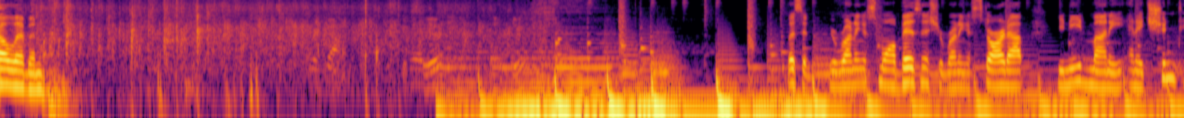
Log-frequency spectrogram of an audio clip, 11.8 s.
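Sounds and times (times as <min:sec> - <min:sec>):
speech: 0:00.0 - 0:00.7, 0:07.9 - 0:11.8
audience applause for a startup CEO's interview: 0:00.0 - 0:05.6
loud music: 0:04.4 - 0:11.8.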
